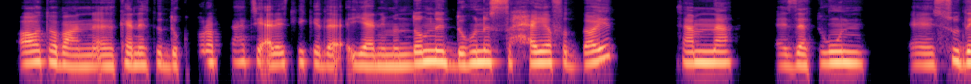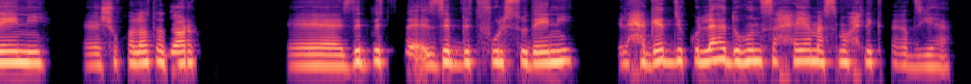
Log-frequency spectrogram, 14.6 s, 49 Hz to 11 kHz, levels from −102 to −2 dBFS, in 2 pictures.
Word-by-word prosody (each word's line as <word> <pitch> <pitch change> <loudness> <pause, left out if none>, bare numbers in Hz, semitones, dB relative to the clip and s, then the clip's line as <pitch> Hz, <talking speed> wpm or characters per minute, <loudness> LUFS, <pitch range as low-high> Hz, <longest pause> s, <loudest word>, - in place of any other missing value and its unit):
آه 195 +2 +3
طبعًا، 175 -6 -1
آآ 165 0 -2
كانت 175 +1 -3
الدكتورة 185 +5 -6
بتاعتي 205 0 -8
قالت 180 +3 -1
لي 200 - -5
كده 175 -4 -4
يعني: 165 -1 0
"من 165 +1 -1
ضِمن 200 +3 +6
الدهون 200 0 +4
الصحيّة 200 -1 +3
في 200 0 -7
الdiet 195 - +1 0.5
سَمنة، 200 0 +3 0.4
زيتون، 190 +3 +1 0.3
آآ، 175 0 -6
سوداني، 200 +1 +3 0.3
شوكولاتة 195 +3 -1
dark 200 - +1 0.7
آآ، 165 0 -2
زبدة 210 +4 0 0.3
زبدة 195 +3 0
فول 205 -1 -2
سوداني، 205 +2 +2 0.3
الحاجات 205 +3 +1
دي 210 +2 -1
كلّها 220 +2 +2
دهون 215 0 +3
صحيّة 220 0 -1
مسموح 210 -1 -2
لِك 200 0 -4
تاخديها.". 160 -5 -11
200 Hz, 145 wpm, -22 LUFS, 175-205 Hz, 0.7 s, ضِمن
